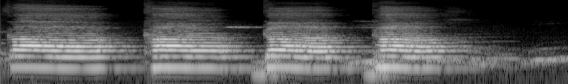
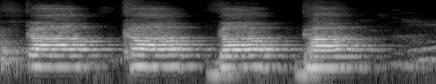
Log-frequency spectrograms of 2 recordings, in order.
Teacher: ये सब कंठ से बोल रहे हैं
